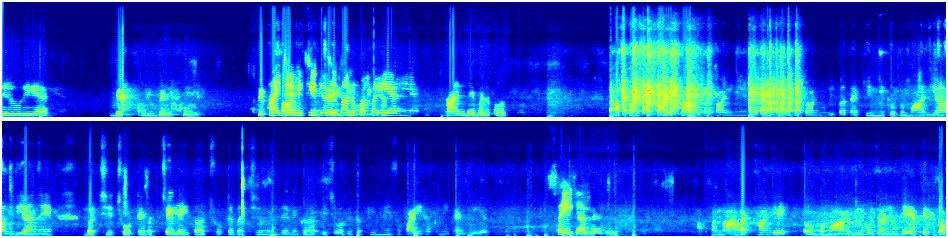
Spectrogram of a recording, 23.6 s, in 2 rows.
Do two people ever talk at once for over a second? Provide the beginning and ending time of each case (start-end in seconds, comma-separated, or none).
3.4-4.8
